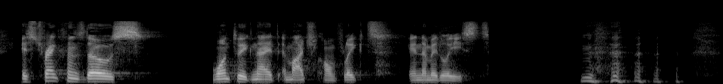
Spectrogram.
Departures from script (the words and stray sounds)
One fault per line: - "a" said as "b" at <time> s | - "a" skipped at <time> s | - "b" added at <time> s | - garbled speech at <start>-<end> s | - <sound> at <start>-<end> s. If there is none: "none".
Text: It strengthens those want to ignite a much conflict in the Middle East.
- laugh at 5.8-7.2 s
